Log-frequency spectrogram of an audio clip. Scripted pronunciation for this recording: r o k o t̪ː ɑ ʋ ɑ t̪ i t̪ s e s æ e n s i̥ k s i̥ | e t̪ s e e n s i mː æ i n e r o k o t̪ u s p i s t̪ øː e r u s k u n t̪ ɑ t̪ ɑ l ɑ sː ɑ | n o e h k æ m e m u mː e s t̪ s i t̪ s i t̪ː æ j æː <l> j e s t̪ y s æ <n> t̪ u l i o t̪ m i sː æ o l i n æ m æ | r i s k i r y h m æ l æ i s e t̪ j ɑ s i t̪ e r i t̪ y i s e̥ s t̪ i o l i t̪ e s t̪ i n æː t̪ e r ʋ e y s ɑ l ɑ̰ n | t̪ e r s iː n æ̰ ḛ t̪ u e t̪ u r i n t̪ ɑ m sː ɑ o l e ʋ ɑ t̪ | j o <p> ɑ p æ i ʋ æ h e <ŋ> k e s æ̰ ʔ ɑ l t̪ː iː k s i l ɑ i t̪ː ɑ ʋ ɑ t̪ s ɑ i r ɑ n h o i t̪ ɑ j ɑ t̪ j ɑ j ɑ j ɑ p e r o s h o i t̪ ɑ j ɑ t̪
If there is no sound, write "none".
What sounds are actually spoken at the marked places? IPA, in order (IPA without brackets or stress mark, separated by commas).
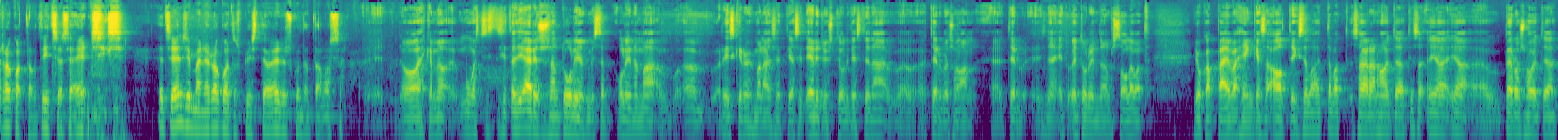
r, n, k, ŋ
